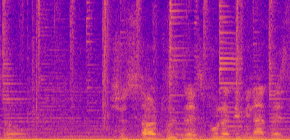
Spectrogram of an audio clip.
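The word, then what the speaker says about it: Bună dimineața: bit of Romanian so should start with this buad minata is not the easiest thing to pronounce in Romanian but this is how we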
